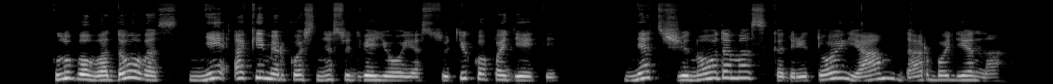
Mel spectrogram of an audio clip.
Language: Lithuanian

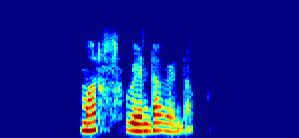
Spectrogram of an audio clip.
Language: Malayalam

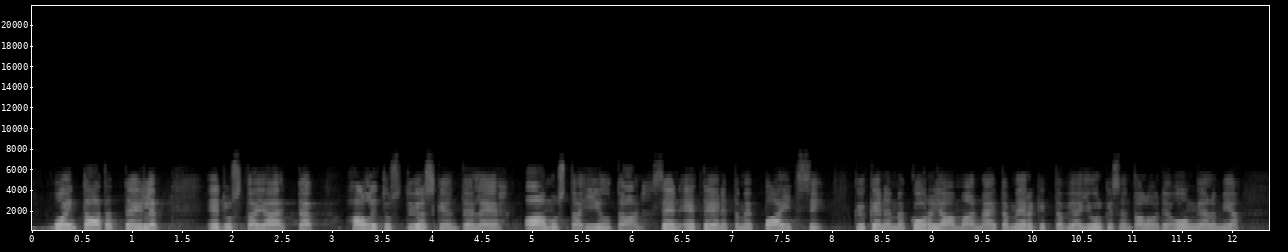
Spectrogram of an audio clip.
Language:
Finnish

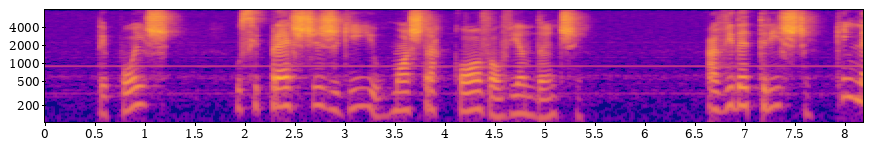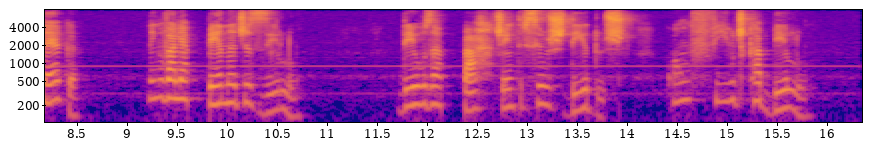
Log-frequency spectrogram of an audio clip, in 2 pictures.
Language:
Portuguese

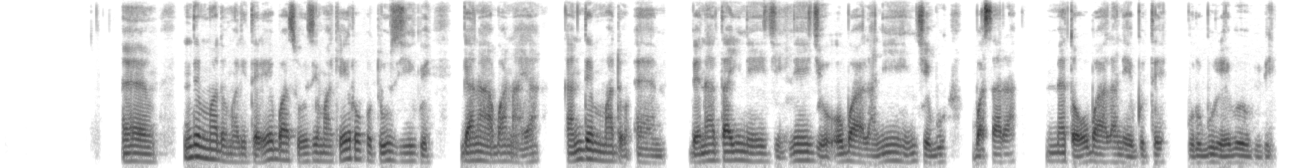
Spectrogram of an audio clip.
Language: Igbo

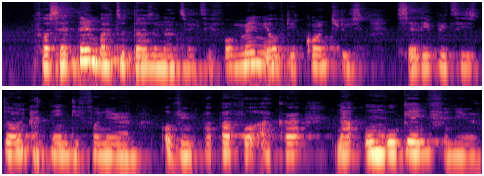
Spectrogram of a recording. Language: Nigerian Pidgin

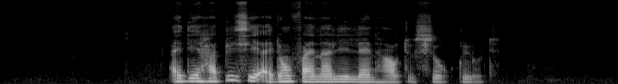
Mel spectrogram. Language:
Nigerian Pidgin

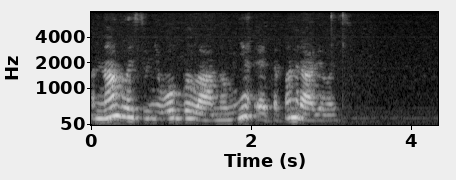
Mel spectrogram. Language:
Russian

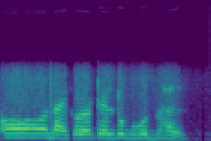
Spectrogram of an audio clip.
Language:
Assamese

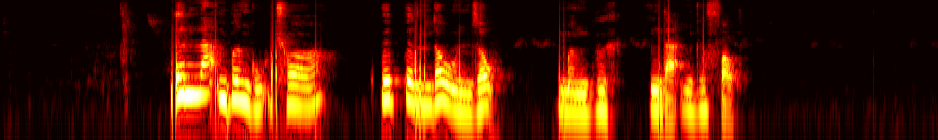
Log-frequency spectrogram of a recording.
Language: Ngombale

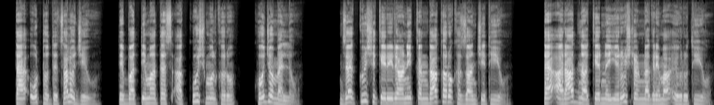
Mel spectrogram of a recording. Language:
Bhadrawahi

